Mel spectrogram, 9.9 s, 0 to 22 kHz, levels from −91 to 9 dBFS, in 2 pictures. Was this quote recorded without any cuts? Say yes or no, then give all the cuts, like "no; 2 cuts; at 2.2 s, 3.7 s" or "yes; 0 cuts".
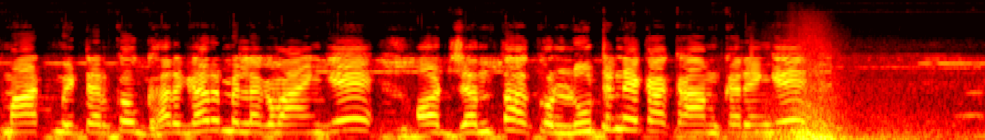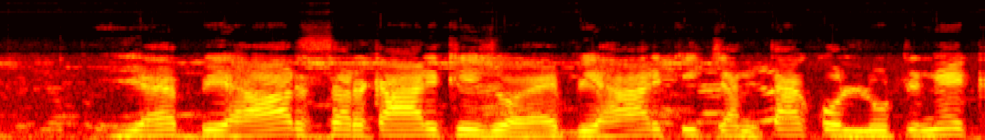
no; 1 cut; at 4.2 s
